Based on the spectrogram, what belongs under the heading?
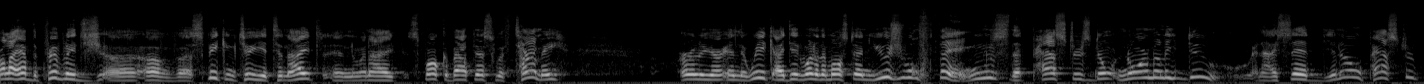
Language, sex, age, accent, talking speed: English, male, 60-79, American, 180 wpm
